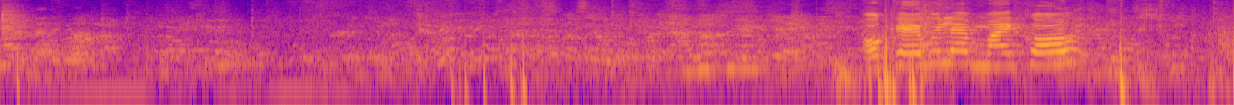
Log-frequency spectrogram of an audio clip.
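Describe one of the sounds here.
A woman speaks calmly and clearly into a microphone nearby.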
